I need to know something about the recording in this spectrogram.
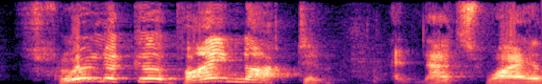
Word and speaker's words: Weihnachten: You say Fröhliche Weihnachten. And that's why I like it. It's called Weihnacht. Wine night.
